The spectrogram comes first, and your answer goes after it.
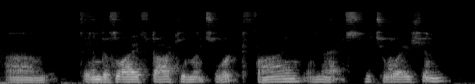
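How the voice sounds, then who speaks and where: A man of medium pitch speaks in a dark, mellow, somewhat breathy tone with fairly even intonation. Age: 80s+. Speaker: participant, widower. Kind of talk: self-introduction. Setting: video call.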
